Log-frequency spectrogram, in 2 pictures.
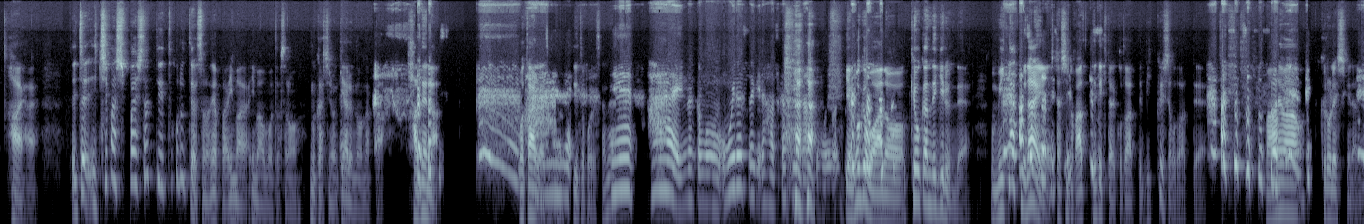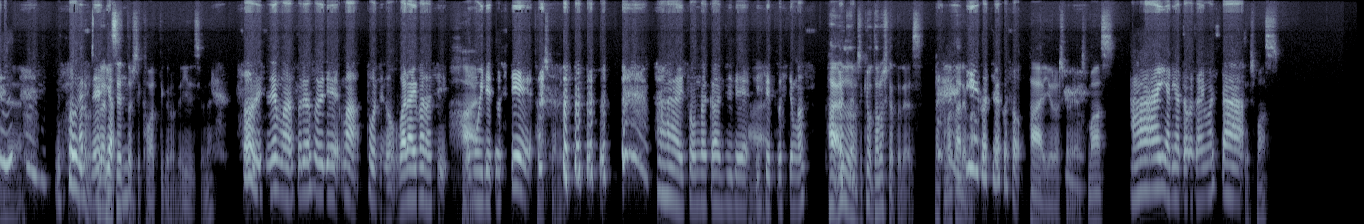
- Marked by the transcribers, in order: distorted speech; laugh; laugh; laughing while speaking: "あ、そうなんですね"; chuckle; "黒歴史" said as "くろれしき"; other background noise; laugh; chuckle
- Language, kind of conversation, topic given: Japanese, podcast, 服装を変えて過去をリセットしたことはありますか？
